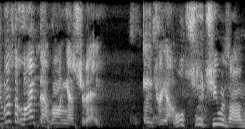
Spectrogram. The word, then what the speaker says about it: Adrielle: Ariella, yeah, Arielle. Adrielle. I always say her name wrong.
